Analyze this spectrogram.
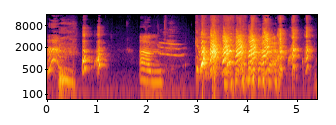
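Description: A cat named Tommy, wanting to be let outside, gives one drawn-out, plaintive meow after a few short vocal bursts, and then people break into loud, rhythmic laughter.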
